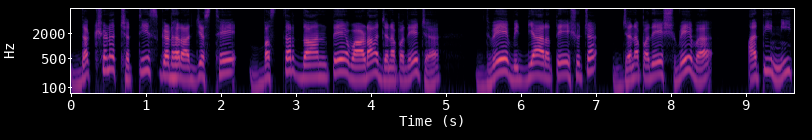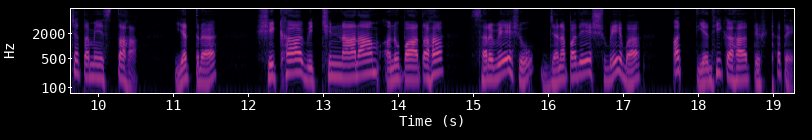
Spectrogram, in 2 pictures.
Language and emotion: Sanskrit, neutral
